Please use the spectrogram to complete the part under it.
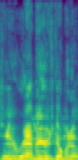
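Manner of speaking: silly, dim-witted, put-on dumb guy voice. Explaining engine RPM, switching to a joke voice: put-on dumb guy voice. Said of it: "Now I'm using my dumb guy voice".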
